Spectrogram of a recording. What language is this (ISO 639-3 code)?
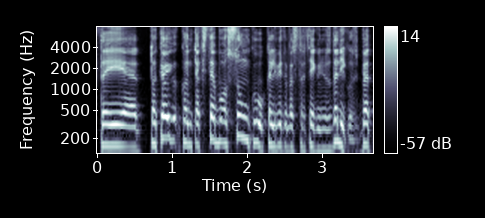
lit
